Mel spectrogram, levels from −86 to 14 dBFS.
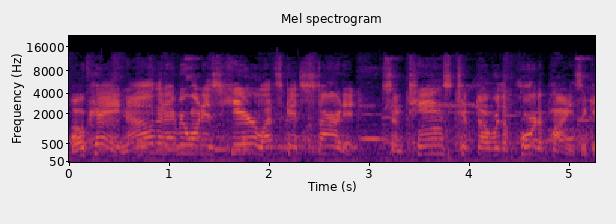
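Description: No technical faults can be heard anywhere in the clip, and the signal holds steady throughout.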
